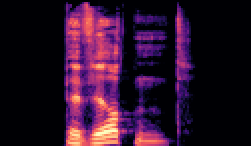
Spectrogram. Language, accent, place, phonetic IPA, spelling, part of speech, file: German, Germany, Berlin, [bəˈvɪʁtn̩t], bewirtend, verb, De-bewirtend.ogg
- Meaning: present participle of bewirten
